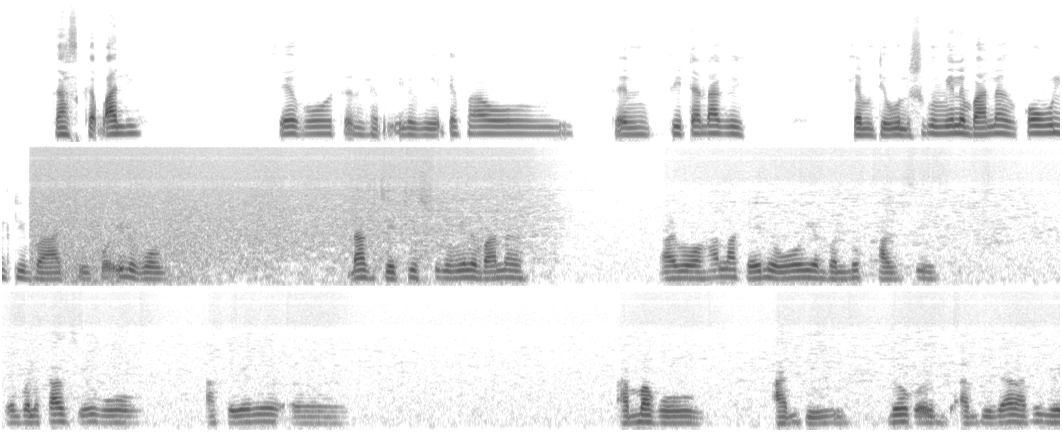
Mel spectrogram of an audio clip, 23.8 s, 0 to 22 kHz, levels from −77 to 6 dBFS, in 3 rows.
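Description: A speech recording with noise suppressor artifacts throughout: the suppressor pulls the background down by about 18 dB frame by frame, so the residual noise dips between phrases and swells back under the speech. Around 8 s the room noise jumps by about 22 dB, settling about 12 dB below the speech, and the noise suppressor is caught up short. From 8.13 to 12.08 s the louder noise passes through with less reduction at first, then sinks by about 14 dB over those 3.95 s as the noise estimate adapts. Later, speech is cut by the noise suppressor at 14.46–14.96, 15.9–16.95, 17.95–18.48, 20.48–21.17 and 21.65–23.24 s. In each window the suppressor mistakes parts of the voice for noise and drops them by about 14 to 21 dB, for brief stretches totalling roughly 150 to 300 ms, so those parts of the speech sound swallowed or faint.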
